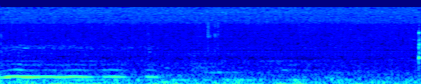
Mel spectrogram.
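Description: A short closed-mouth laugh, hummed on a wavering pitch for under a second at the start.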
